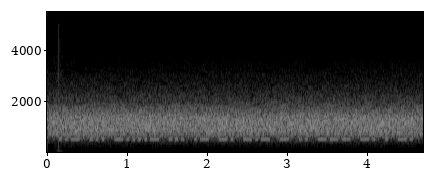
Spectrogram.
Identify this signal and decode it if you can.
Morse code, heard as a keyed tone, about 32 wpm, 530 Hz. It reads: US-SANKTIONEN
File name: daily / 31wpm noise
